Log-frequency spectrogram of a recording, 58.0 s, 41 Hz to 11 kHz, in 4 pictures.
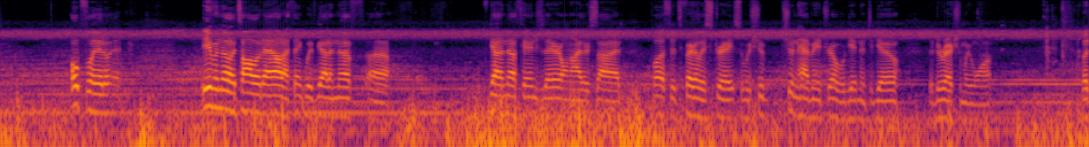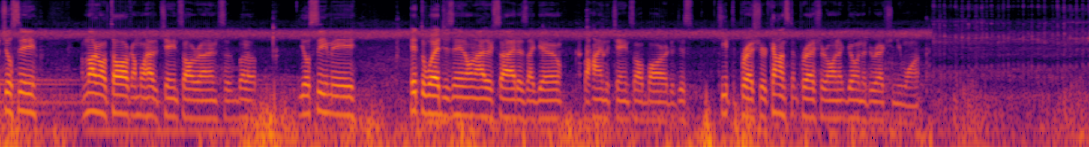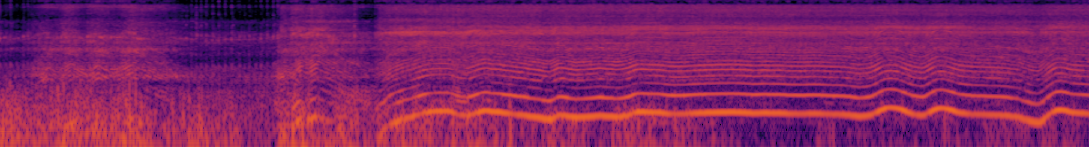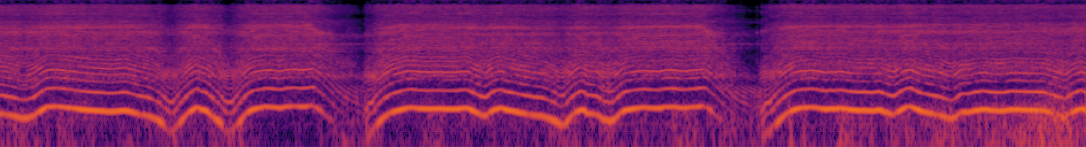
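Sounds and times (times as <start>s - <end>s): chainsaw cutting wood: 26.8s - 58.0s.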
